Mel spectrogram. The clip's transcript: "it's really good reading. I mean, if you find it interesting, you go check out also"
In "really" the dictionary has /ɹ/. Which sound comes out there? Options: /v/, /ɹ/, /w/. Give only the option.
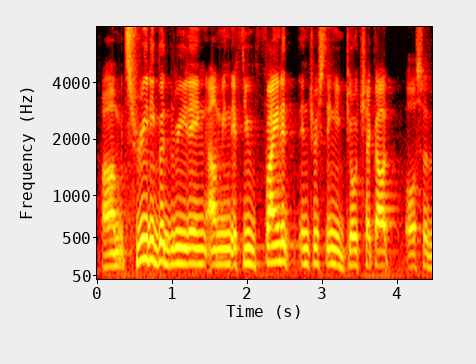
/ɹ/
